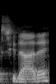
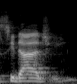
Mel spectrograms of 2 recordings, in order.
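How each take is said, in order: First: It is said with a European Portuguese accent. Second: It is said with a Brazilian Portuguese accent. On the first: "In Portugal, it should be like cidade, a little bit different" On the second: "but in Brazil, it'd be cidade"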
